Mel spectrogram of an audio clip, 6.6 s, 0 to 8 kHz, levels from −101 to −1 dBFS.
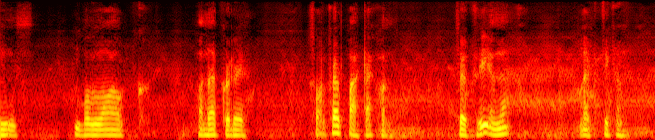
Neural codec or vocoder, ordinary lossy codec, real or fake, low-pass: codec, 16 kHz, 1 kbps, FreqCodec, larger model; none; fake; none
